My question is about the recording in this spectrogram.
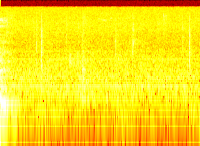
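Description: Several faint, irregular clicks of laptop keys over a steady room hum, as the presenter's slides are advanced.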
